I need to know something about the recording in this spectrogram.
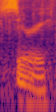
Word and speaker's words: Siri: Yeah, my name is Siri. Cuz I know a lot of people probably think it's like, I don't know, Kyrie or something like that.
